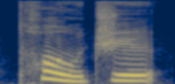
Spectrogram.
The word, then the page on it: 透支: tòu zhī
